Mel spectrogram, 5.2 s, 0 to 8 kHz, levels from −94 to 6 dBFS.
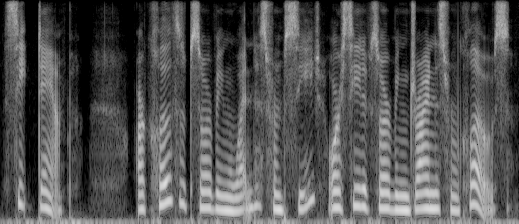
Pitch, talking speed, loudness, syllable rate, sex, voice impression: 220 Hz, 160 wpm, -16 LUFS, 5.3 syllables/s, female, feminine, adult-like, powerful, bright, slightly fluent, intellectual, elegant, lively, sharp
